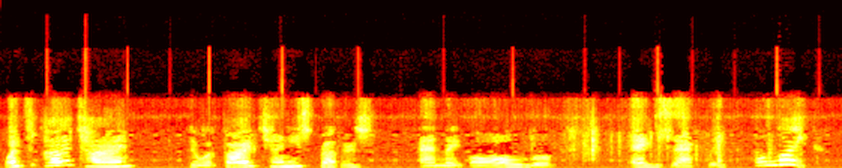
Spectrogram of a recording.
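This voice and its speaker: Older female storyteller for children's picture book: high-pitched, very animated, folksy asides, faint background noise. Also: normal speed, low-quality recording. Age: older, great-grandmother. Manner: folksy, explains words to young children. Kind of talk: animated read-aloud with chatty asides. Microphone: headset.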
